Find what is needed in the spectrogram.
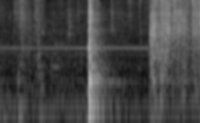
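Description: Plastic food storage containers being handled on a kitchen counter: one sharp plastic click a little under a second in, then rustling and knocking of the plastic near the end.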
